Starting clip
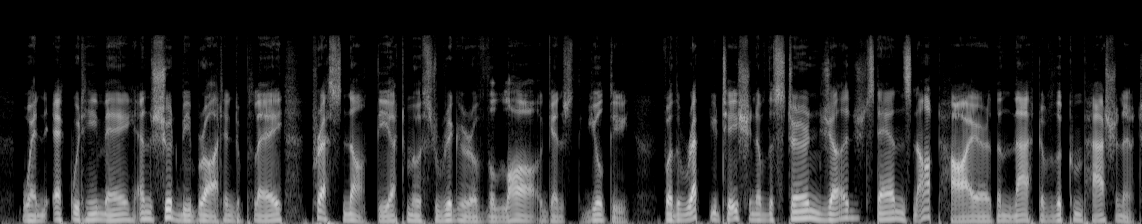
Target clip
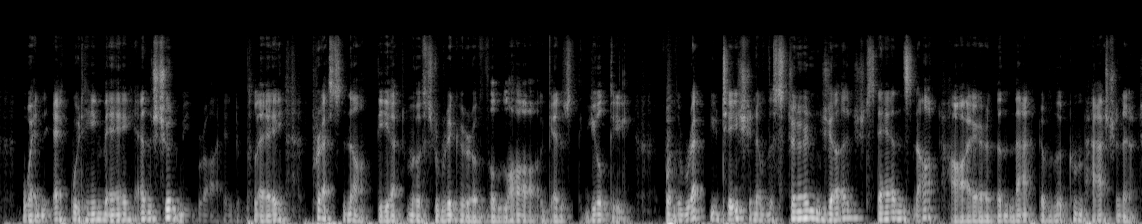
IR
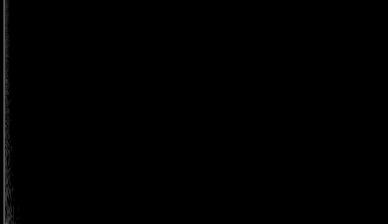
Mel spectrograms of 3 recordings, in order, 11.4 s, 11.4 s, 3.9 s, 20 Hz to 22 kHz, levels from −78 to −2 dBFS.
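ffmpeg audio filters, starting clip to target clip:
-filter_complex "[0:a]tremolo=f=16:d=0.8,asplit=3[link_01][link_02][link_03];[link_01]afade=type=out:start_time=6.19:duration=0.02[link_04];[link_02]aeval=exprs='clip(val(0),-1,0.0211)':channel_layout=same,afade=type=in:start_time=6.19:duration=0.02,afade=type=out:start_time=6.73:duration=0.02[link_05];[link_03]afade=type=in:start_time=6.73:duration=0.02[link_06];[link_04][link_05][link_06]amix=inputs=3:normalize=0,asettb=1/sr,asplit=3[link_07][link_08][link_09];[link_07]atrim=end=10.114[link_10];[link_08]atrim=start=10.11:end=10.89,asetpts=PTS-STARTPTS,afade=type=in:duration=0.004:curve=qsin,afade=type=out:start_time=0.776:duration=0.004:curve=qsin,highshelf=frequency=2200:gain=-8[link_11];[link_09]atrim=start=10.886[link_12];[link_10][link_11]acrossfade=duration=0.004:curve1=hsin:curve2=qsin[link_13];[link_13][link_12]acrossfade=duration=0.004:curve1=qsin:curve2=hsin[link_14];[1:a]atrim=start_sample=2205,atrim=end_sample=4410[link_15];[link_14][link_15]afir=irnorm=-1:irlink=0,asettb=1/sr,asplit=3[link_16][link_17][link_18];[link_16]atrim=end=1.844[link_19];[link_17]atrim=start=1.84:end=2.47,asetpts=PTS-STARTPTS,afade=type=in:duration=0.004:curve=qsin,afade=type=out:start_time=0.626:duration=0.004:curve=qsin,acompressor=threshold=-49dB:ratio=6[link_20];[link_18]atrim=start=2.466[link_21];[link_19][link_20]acrossfade=duration=0.004:curve1=hsin:curve2=qsin[link_22];[link_22][link_21]acrossfade=duration=0.004:curve1=qsin:curve2=hsin,lowshelf=frequency=120:gain=3.5,acrossover=split=440|3000[link_23][link_24][link_25];[link_24]acompressor=threshold=-46dB:ratio=2[link_26];[link_23][link_26][link_25]amix=inputs=3:normalize=0,volume=6dB" -ar 32000 -c:a libvorbis -b:a 64k

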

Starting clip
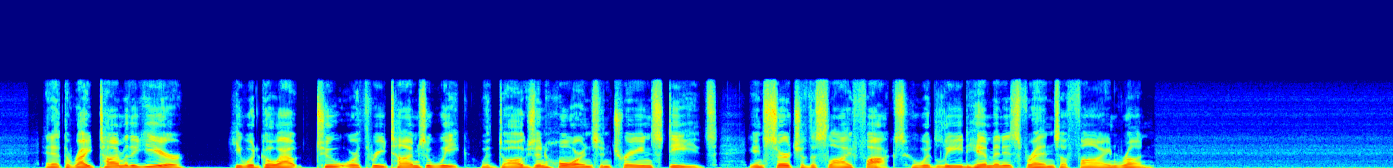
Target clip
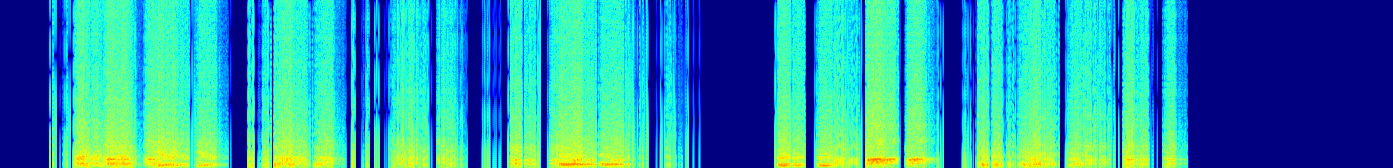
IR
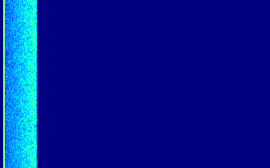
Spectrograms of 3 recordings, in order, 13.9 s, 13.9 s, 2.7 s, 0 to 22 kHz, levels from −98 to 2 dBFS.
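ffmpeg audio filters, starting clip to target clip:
-filter_complex "[0:a]afftfilt=real='re':imag='-im':win_size=4096:overlap=0.75,aeval=exprs='val(0)+0.0251*sin(2*PI*670*n/s)':channel_layout=same,highpass=frequency=390:width=0.5412,highpass=frequency=390:width=1.3066,equalizer=frequency=430:width_type=q:width=4:gain=-4,equalizer=frequency=810:width_type=q:width=4:gain=-6,equalizer=frequency=1200:width_type=q:width=4:gain=8,lowpass=frequency=2200:width=0.5412,lowpass=frequency=2200:width=1.3066,acrusher=bits=3:mix=0:aa=0.000001,asplit=2[link_01][link_02];[link_02]aecho=0:1:100|142|395|414|469|529:0.1|0.631|0.335|0.631|0.133|0.141[link_03];[link_01][link_03]amix=inputs=2:normalize=0"

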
